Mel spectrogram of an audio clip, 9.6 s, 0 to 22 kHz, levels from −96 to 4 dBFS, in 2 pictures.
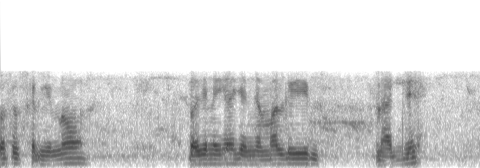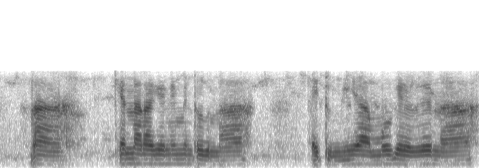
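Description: From the start the speech carries the sound of the G.729 codec, most likely the G.729A variant at 8 kbit/s. It rebuilds each 10 ms frame from a vocal-tract filter, a pitch predictor and a few pulses, so the voice comes out rough and faintly synthetic. The line passes roughly 200 Hz to 3.6 kHz. On a spectrogram nothing shows above 3.6 kHz or below 200 Hz, and the harmonics look smeared and grainy.

From 2.20 to 2.39 s there is VoIP packet loss concealed by the speech codec. The gap fits one lost 20 ms packet. The decoder fills it by extending its last pitch and filter at falling gain, which gives a brief stretched sound that fades, and the voice stays thin for a moment after the packet stream resumes. On a spectrogram this looks like the last spectrum held and then dimming. The waveform shows a short stretch whose envelope decays.

From 7.82 to 7.89 s the same concealment happens again. 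This time about 40 ms is missing, which points to two consecutive lost packets. The extrapolated sound is stretched and fades, and the voice recovers distorted before it settles. On the spectrogram the last spectrum holds in place and then dims. The waveform shows a stretch that shrinks in amplitude before normal variation returns.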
